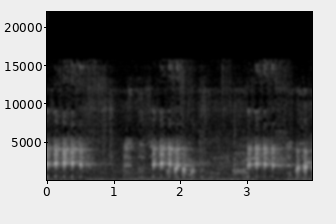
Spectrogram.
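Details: Green frog (Pelophylax) in the botanical garden in Ljubljana, Slovenia, late May 2024. Loud rattling, pulsed croaks come in short bursts of four or five rapid pulses, about every second or so, over steady low background hum.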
